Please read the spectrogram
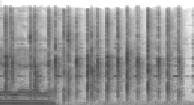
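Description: A quick run of a dozen or so sharp, crisp hand claps in a steady, slightly uneven rhythm, with a low droning hum underneath the first few before it cuts out.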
